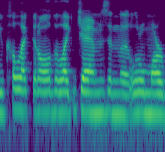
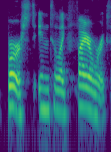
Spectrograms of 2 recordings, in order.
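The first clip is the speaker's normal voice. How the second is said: usual speaking voice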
